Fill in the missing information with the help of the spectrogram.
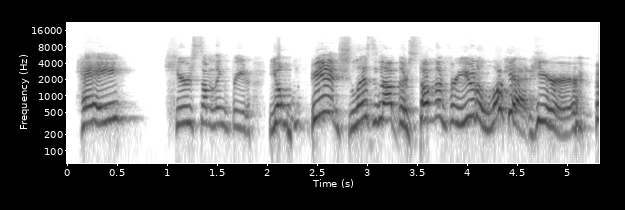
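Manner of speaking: high, loud hammed-up shout; mock yell. The universe losing patience with you, loud high mock yell. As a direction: bark it like a rude drill sergeant. The universe now yelling at her.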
